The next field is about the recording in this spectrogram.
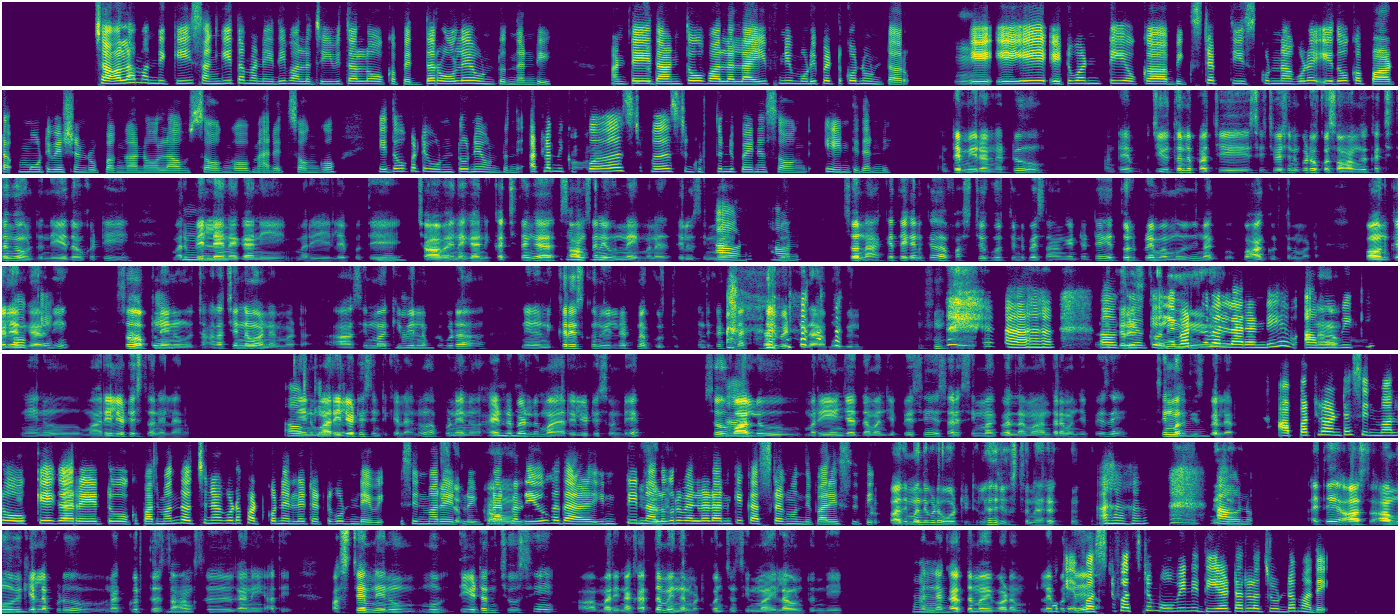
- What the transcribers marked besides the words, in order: tapping; in English: "లైఫ్‌ని"; in English: "బిగ్ స్టెప్"; in English: "మోటివేషన్"; in English: "లవ్"; in English: "మ్యారేజ్"; in English: "ఫస్ట్, ఫస్ట్"; in English: "సాంగ్"; in English: "సిట్యుయేషన్"; in English: "సో"; in English: "మూవీ"; in English: "సో"; laugh; in English: "మూవీలో"; giggle; other background noise; in English: "రిలేటివ్స్‌తోనెళ్ళాను"; in English: "మూవీకి?"; in English: "రిలేటివ్స్"; in English: "రిలేటివ్స్"; in English: "సో"; in English: "ఓటీటీలోనే"; giggle; chuckle; in English: "మూవీకెళ్ళినప్పుడు"; in English: "సాంగ్స్"; in English: "ఫస్ట్ టైమ్"; in English: "ఫస్ట్, ఫస్ట్, మూవీని"
- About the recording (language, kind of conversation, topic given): Telugu, podcast, సంగీతానికి మీ తొలి జ్ఞాపకం ఏమిటి?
